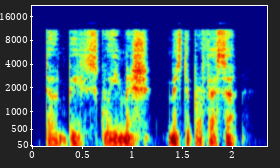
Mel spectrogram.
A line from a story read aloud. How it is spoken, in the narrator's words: the bartender whispered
